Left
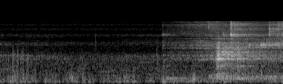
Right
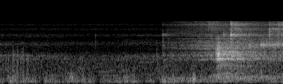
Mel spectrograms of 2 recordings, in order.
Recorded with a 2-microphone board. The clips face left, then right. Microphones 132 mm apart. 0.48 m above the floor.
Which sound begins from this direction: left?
A running tap, at 1.6 s.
